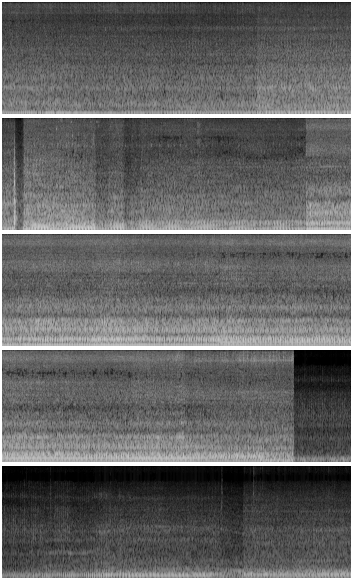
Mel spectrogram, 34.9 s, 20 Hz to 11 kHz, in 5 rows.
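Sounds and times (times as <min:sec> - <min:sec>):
sawmill engine running: 0:00.0 - 0:29.2, 0:32.8 - 0:34.9
sharp click: 0:07.2 - 0:07.5.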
